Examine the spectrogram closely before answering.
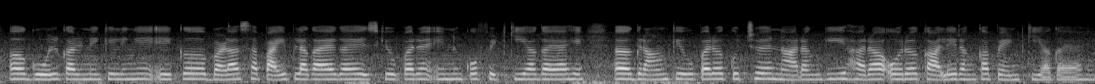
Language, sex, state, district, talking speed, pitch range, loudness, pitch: Hindi, female, Rajasthan, Churu, 185 wpm, 235-245 Hz, -17 LUFS, 240 Hz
